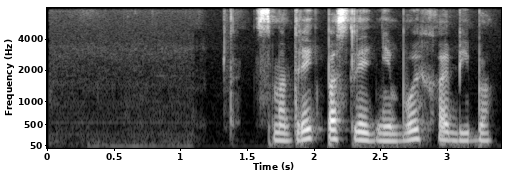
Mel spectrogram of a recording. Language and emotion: Russian, neutral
